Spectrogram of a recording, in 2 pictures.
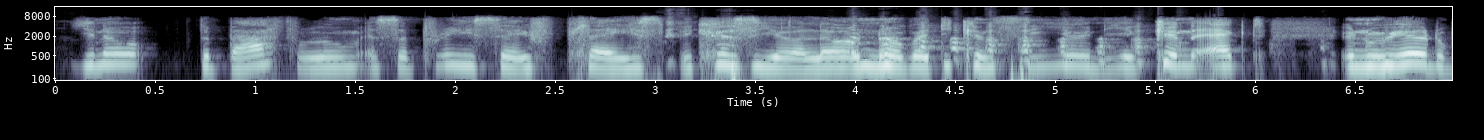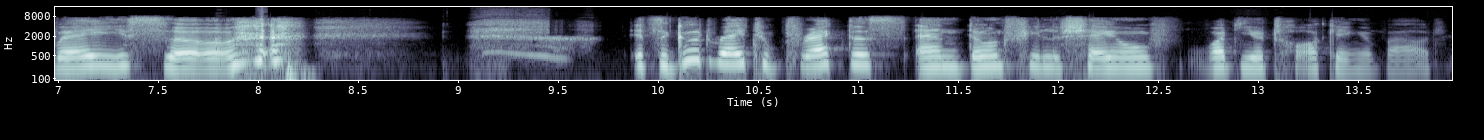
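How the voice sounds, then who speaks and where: A young woman in her late teens, German by first language, is a podcast guest speaking English in a modest, slightly hesitant way during a casual conversational interview. Her voice is a little high, animated, unhurried, and fairly bright, captured in a dry, low-quality recording.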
